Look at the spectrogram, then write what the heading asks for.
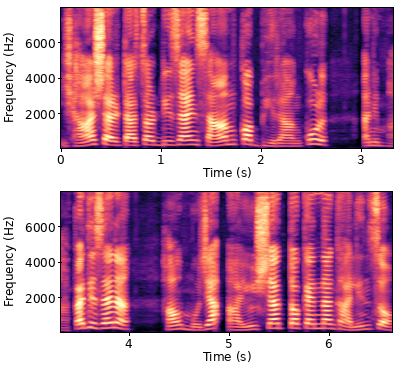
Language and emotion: Goan Konkani, disgusted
